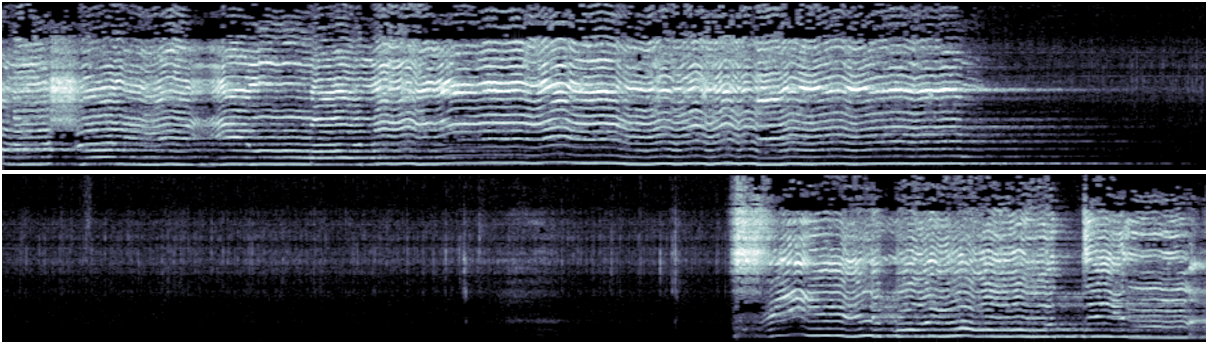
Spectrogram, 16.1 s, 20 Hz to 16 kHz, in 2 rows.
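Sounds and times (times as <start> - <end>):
boy reciting melodically: 0.0 - 7.5, 12.9 - 16.0
faint low hum: 0.0 - 16.0.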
